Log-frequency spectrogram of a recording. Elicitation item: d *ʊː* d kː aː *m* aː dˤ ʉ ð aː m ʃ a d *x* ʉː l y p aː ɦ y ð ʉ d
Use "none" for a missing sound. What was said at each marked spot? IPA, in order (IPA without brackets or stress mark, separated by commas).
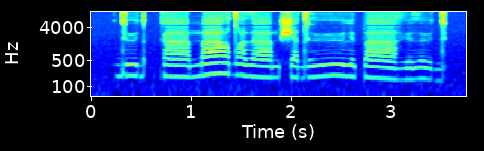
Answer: ʉː, m, ɣ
